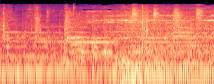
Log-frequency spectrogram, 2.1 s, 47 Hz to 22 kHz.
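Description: A 2014 Hyundai Sonata's 2.4-litre GDI four-cylinder engine starting a little over a second in and then running at a steady low idle. Music plays throughout.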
